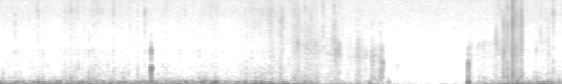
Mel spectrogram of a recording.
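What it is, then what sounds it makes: Foam mic windscreens rubbed and tapped. Fingertips and nails rub and tap the small grey foam windscreens covering a Tascam recorder's mic capsules. The result is a dense, muffled rumble of deep, boomy thumps and soft scratchy brushing, with a few sharper taps standing out. The sound dips quieter for a moment near the end before building back up.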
